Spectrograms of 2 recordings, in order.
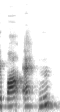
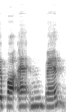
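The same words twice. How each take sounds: First: पा, ए, न each said apart, never joined; segmenting demo. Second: पा, ए, न said apart, then joined into पेन; blending demo. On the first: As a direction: sound the parts only and stop. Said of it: "जब हम सिर्फ कहेंगे कि". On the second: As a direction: sound each part, then blend into one word. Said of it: "blending का मतलब". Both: Shown as a demonstration.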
